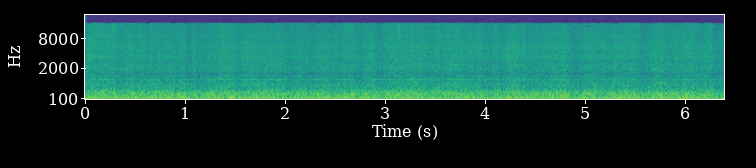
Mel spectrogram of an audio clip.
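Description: Steady cabin roar of an easyJet Airbus A320-family jet in flight after takeoff: engine and airflow noise, heavy in the low end, with a faint steady whine above it.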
